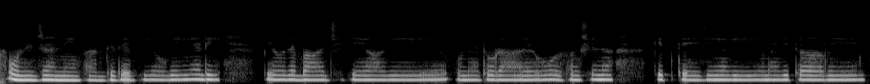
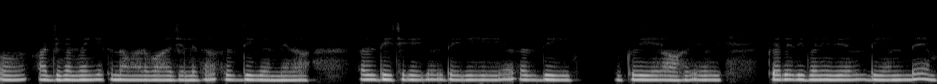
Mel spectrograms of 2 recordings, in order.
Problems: background sounds at intervals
